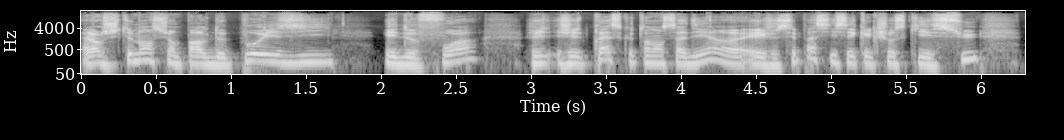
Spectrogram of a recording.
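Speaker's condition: No condition

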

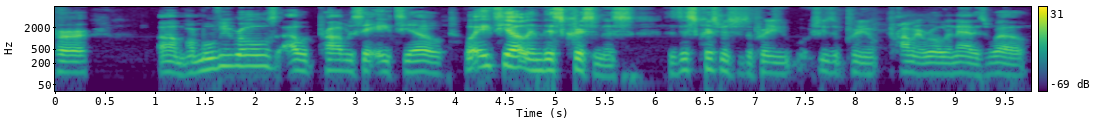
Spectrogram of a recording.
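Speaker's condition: No condition

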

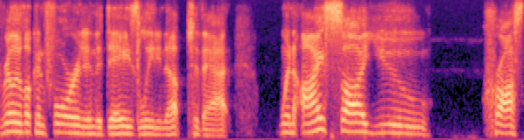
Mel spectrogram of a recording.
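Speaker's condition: No condition

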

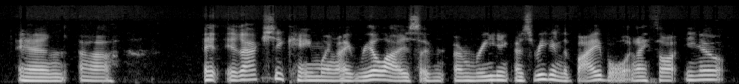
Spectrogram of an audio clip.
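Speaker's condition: Cleft palate, severe

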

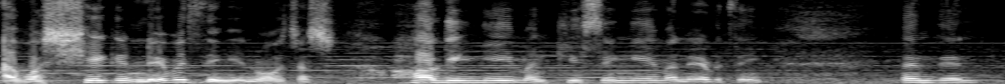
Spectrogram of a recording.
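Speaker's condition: No condition

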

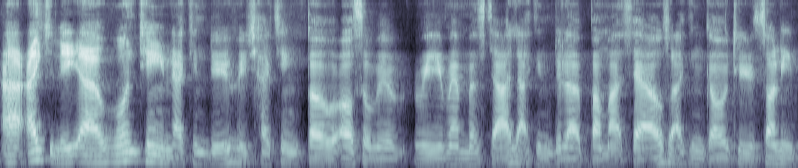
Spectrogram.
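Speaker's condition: Down syndrome; intellectual disability

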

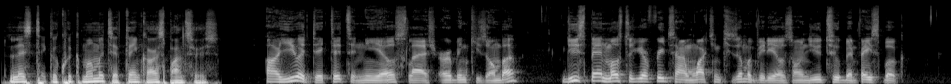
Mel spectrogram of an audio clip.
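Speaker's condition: No condition

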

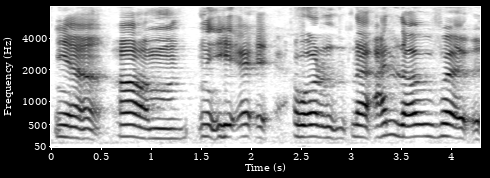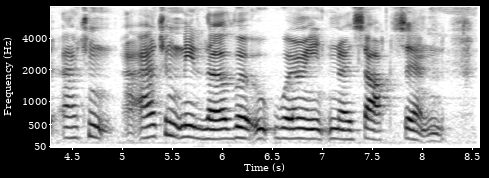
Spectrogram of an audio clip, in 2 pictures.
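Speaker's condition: Down syndrome; age 34

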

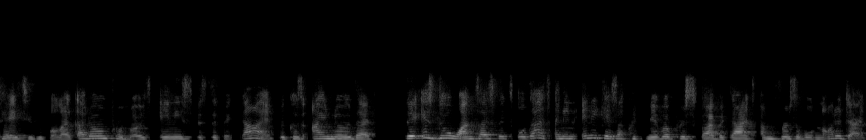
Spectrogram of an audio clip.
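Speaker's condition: No condition

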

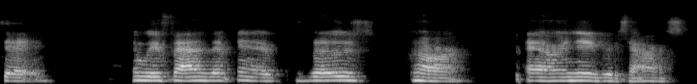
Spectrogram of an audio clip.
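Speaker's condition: ALS; onset with wrist weakness and reduced grip

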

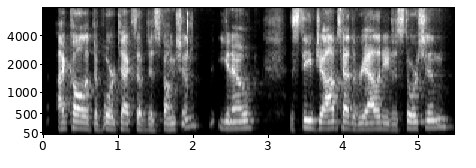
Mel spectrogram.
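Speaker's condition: No condition

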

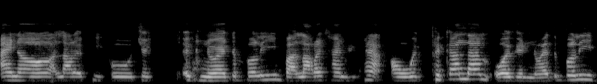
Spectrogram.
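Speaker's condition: Deafness; spoken speech surprises others

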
